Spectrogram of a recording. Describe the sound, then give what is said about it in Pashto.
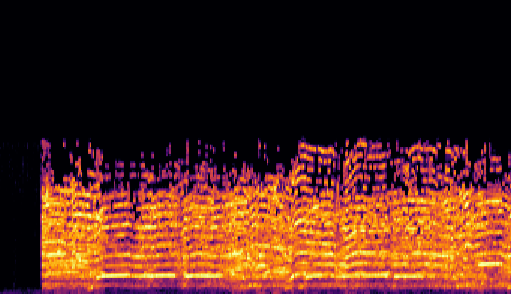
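A large group of children in Nahri Sarraj district, Helmand, shouting and cheering together, loud and sustained with overlapping high voices, breaking in abruptly after a brief quiet moment. “دا د هلمند په لهري سراج ولسوالۍ کې هغه ماشومان دي چې له هر ډول زده کړو بې برخې وه”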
